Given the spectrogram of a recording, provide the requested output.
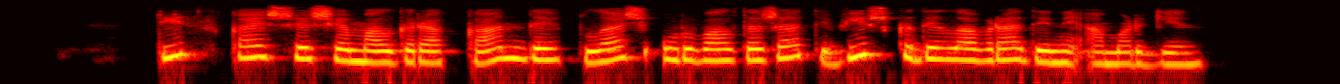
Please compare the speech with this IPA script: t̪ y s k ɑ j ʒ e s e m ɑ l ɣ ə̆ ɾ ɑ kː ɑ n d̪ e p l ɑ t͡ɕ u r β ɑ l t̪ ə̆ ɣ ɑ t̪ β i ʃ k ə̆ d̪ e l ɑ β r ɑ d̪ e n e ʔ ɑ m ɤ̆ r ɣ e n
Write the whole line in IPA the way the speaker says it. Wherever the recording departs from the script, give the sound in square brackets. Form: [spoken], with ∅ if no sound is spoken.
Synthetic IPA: t̪ y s k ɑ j [ʃ] e [ʃ] e m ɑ l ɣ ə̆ ɾ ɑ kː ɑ n d̪ e p l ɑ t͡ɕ u r β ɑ l t̪ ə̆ [ʒ] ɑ t̪ β i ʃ k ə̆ d̪ e l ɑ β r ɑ d̪ e n e ʔ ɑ m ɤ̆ r ɣ e n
